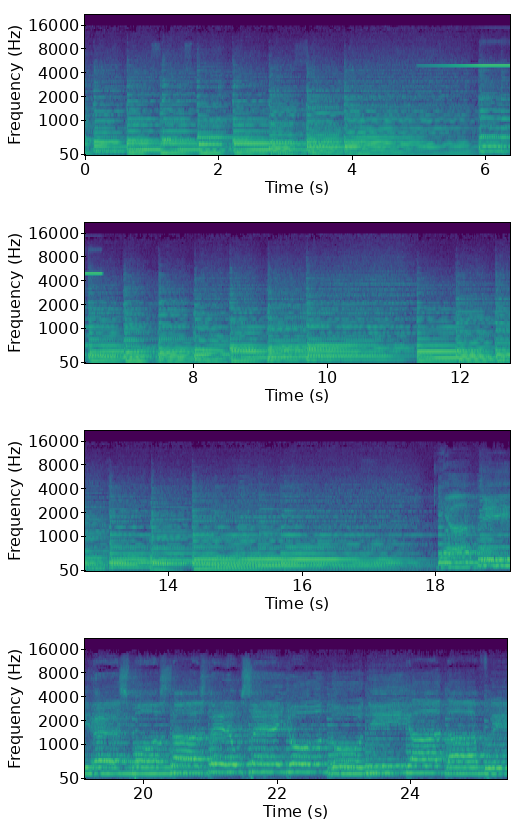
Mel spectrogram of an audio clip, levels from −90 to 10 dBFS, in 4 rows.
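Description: Loudspeaker feedback squeal runs from 4.96 to 6.66 s: a single pure tone at 5 kHz swells up over roughly a second and then holds, ending up about 5 dB above the rest of the sound. A microphone was picking up the loudspeaker it was feeding, and at 5 kHz the trip round that loop came back louder than it went out. The tone kept feeding itself until it ended at 6.66 s.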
